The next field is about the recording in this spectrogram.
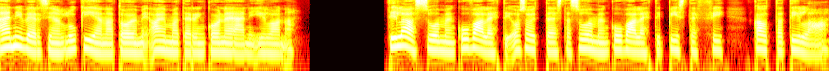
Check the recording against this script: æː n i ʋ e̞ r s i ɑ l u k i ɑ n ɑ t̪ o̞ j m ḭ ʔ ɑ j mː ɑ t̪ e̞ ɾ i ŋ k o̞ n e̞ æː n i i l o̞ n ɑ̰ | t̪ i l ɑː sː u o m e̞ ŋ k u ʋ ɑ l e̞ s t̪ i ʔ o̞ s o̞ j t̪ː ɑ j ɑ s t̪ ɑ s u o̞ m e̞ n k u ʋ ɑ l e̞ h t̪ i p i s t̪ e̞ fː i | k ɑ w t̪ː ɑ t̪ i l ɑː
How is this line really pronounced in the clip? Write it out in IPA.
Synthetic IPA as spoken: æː n i ʋ e̞ r s i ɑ l u k i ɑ n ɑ t̪ o̞ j m ḭ ʔ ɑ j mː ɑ t̪ e̞ ɾ i ŋ k o̞ n e̞ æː n i i l o̞ n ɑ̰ | t̪ i l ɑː sː u o m e̞ ŋ k u ʋ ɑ l e̞ h t̪ i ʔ o̞ s o̞ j t̪ː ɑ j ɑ s t̪ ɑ s u o̞ m e̞ ŋ k u ʋ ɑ l e̞ h t̪ i p i s t̪ e̞ fː i | k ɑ w t̪ː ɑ t̪ i l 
